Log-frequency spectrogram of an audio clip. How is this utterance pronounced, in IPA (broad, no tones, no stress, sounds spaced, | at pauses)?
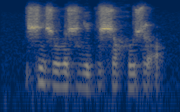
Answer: ʃ i ʃ u l ʊ ʃ ʎ ɪ pʲ ɛ ʃ ɔ h u ʃ ɭ ɔ̰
